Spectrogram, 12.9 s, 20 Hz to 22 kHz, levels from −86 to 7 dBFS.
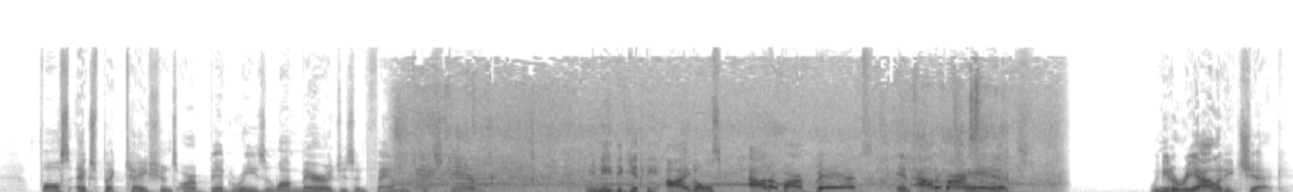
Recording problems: electrical hum; loud; from 4 to 11 s; 50 Hz, 8 dB below the speech

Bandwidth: 16.5 kHz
